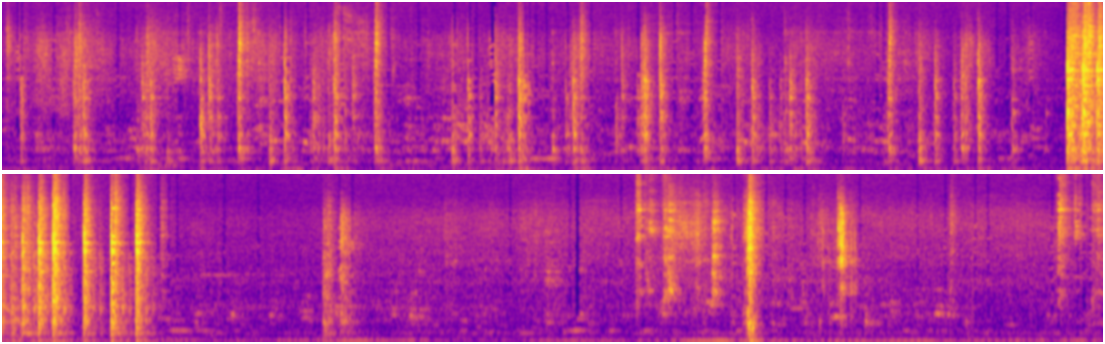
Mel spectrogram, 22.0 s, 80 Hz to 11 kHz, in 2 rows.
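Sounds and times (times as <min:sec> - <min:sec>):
wooden spoon scraping metal pot: 0:00.0 - 0:10.3, 0:17.3 - 0:19.7.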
